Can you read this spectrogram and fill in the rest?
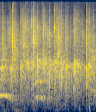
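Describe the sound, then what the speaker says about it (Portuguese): Studio audience applause on a Brazilian podcast set as a guest is welcomed, brisk clapping with sharp individual claps throughout, heard close and fairly loud alongside a talking voice. "Palmas, auditório, palmas, auditório."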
